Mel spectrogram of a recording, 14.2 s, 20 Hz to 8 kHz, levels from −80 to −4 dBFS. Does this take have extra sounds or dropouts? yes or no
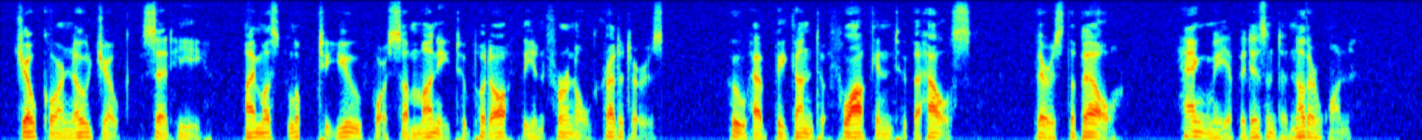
no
